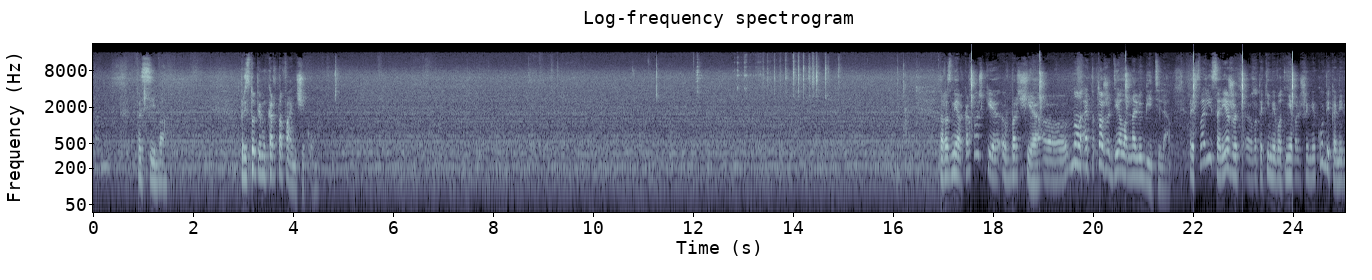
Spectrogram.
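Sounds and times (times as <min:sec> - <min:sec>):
fan motor hum: 0:00.0 - 0:25.0.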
